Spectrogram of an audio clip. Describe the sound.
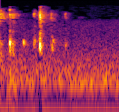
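Mouse clicks on a computer link: a few quick, faint clicks close together, followed by quiet.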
